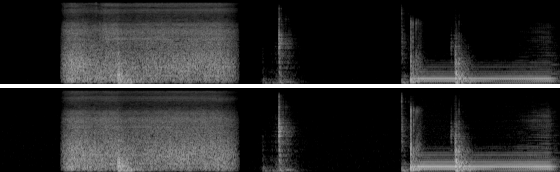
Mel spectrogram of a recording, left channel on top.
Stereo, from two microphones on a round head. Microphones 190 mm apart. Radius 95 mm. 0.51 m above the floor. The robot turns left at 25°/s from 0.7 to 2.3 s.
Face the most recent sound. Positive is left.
turn(degrees=-25)  # may be behind; listen again after turning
